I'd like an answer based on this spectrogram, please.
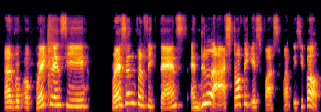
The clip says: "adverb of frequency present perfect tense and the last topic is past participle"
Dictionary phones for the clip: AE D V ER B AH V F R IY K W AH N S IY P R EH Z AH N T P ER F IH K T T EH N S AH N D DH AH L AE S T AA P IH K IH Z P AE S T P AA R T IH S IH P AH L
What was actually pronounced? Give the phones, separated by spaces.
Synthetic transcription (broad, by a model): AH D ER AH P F R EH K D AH N S IY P R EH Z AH N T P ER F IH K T T EH N S AH N D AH L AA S T AA P IH K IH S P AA S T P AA R T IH S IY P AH L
